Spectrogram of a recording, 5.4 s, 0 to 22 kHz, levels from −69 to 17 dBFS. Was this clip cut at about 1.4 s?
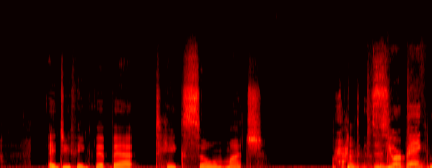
no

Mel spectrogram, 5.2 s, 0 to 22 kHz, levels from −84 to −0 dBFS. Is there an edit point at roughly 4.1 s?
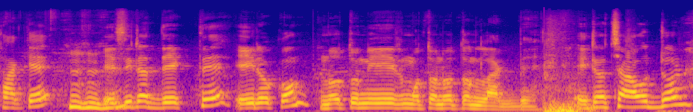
yes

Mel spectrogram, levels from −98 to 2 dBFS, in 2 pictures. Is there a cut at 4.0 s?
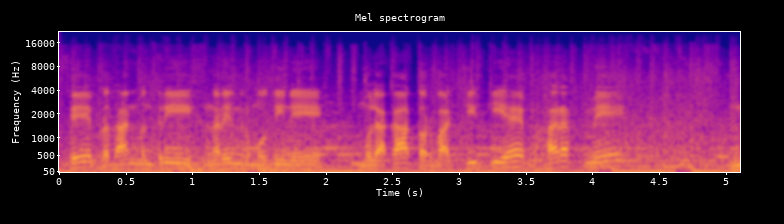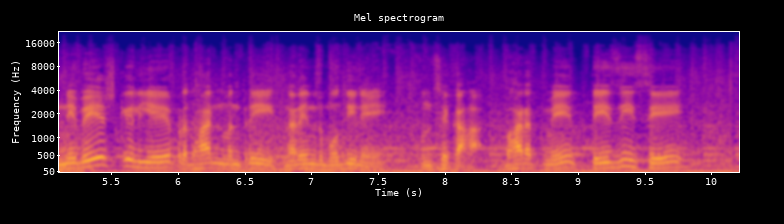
no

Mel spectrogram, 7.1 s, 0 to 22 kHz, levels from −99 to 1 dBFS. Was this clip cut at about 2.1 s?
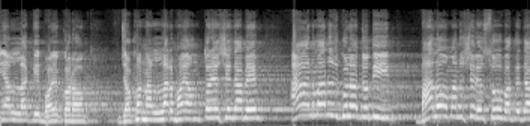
no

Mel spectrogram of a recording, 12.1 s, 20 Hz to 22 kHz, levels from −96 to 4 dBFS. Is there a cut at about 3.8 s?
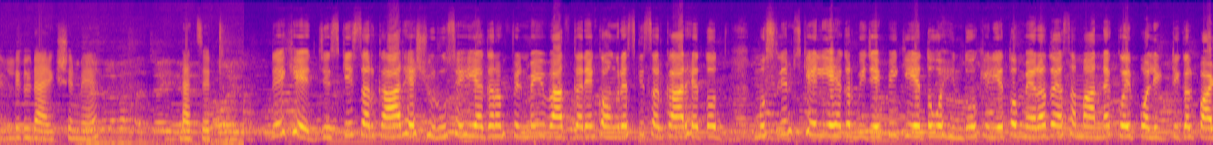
no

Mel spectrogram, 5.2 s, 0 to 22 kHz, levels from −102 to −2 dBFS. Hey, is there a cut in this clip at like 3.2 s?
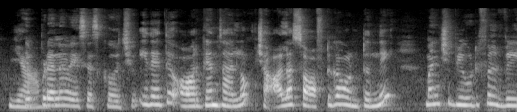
no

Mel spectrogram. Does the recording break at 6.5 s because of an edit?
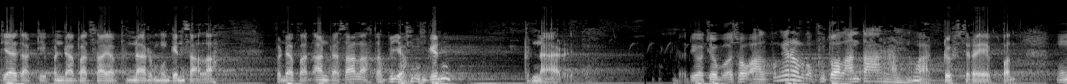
yes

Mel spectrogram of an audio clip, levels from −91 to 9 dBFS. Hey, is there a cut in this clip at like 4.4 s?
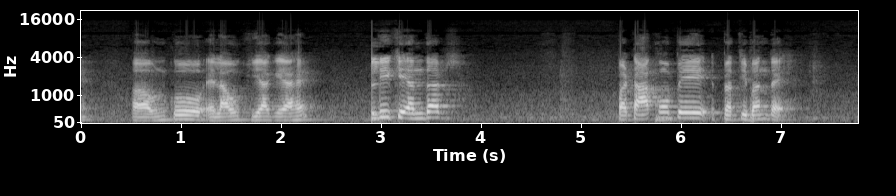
no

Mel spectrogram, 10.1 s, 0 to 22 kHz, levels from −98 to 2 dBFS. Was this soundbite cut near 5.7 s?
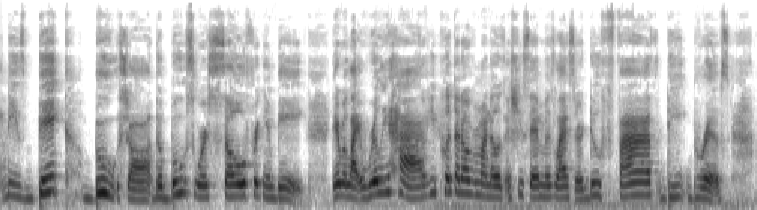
yes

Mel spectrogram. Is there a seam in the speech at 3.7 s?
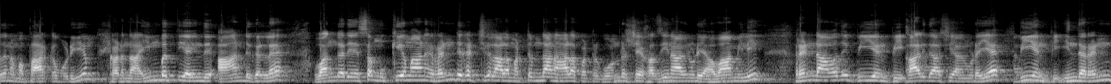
no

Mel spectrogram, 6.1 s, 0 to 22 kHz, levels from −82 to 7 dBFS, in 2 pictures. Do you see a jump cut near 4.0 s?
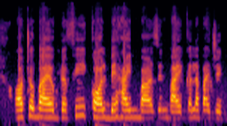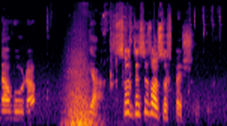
yes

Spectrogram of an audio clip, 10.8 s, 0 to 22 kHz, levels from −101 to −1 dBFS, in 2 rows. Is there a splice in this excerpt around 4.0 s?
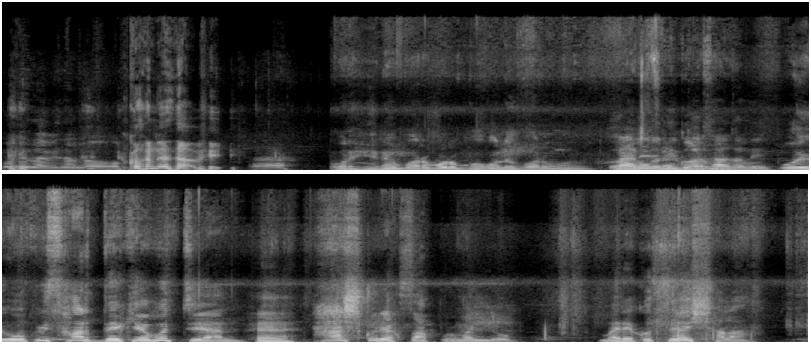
no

